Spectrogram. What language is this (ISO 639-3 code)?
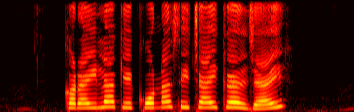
mai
